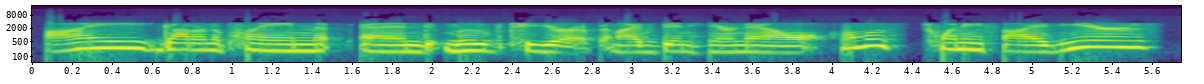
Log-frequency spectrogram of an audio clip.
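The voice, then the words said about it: American accent. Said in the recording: “how I have this accent ... in Maryland, where I'm from”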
